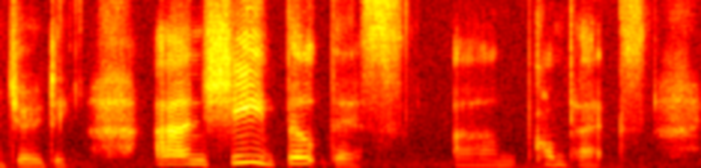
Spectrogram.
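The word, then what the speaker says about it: Dijodi: Her name is spelled D. Jody, D-I-J-O-D-I, but we call her Jody.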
